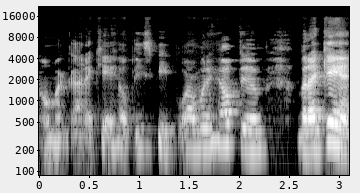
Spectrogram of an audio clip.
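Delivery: put-on crying voice. Retelling being unable to help people, imitating own crying. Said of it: "I put my head down and I started crying".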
